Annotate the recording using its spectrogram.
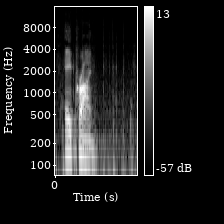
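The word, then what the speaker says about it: A′: a and it's usually denoted by a with an apostrophe pronounced a prime yes technically he's a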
